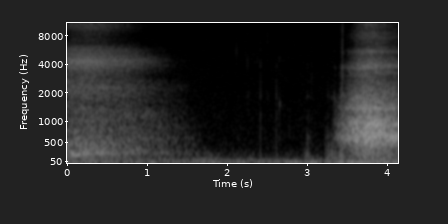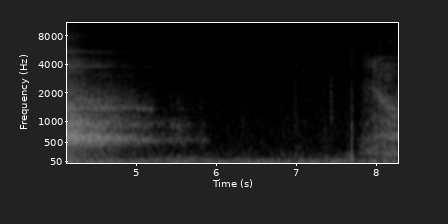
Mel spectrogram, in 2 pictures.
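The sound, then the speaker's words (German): A slow, deep exhale through the mouth in a calming breathing exercise for anxiety: a long soft breathy whoosh swells and fades midway, with quieter breaths before and after. “atme ich durch den Mund aus. Ich lasse die Angst durch den Mund entweichen.”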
